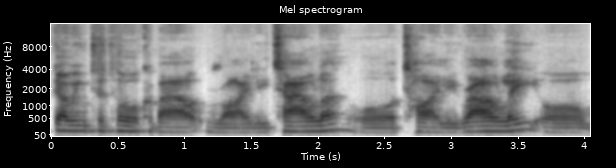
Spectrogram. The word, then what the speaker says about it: Ryley: So it's Ryley, but it's spelt a little bit odd with a Y, Ryley Towler.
